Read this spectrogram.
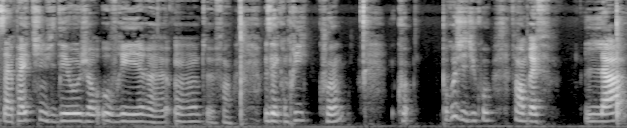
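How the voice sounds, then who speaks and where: A woman's voice: medium pitch, a little hiss or hum. A young woman filming a casual makeup vlog, chatty and self-mocking, stumbling over words with many fillers and apologies. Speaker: vlogger.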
